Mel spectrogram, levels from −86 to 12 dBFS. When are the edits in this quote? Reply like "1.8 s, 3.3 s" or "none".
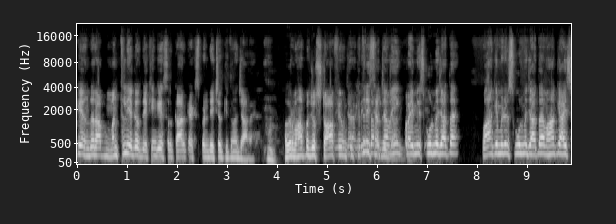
6.0 s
